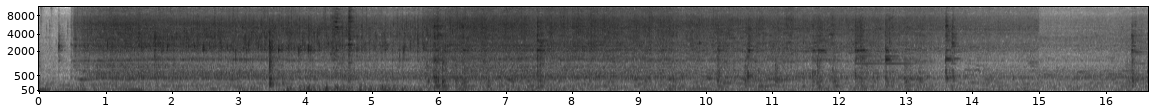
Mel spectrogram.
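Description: Homemade ground masala frying in oil in a pan for a Khandeshi village-style chicken curry, a loud, steady sizzle with crackling, scraped by intermittent stirring throughout, with no talk.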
